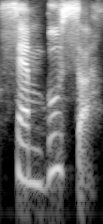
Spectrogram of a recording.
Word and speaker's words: sambusa: What about sambusa? Sambusa. Which one is stressed? 1, 2, or 3? Yeah, we've got 2. Sambusa, sambusa.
